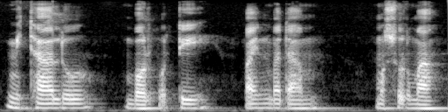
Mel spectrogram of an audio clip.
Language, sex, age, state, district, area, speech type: Assamese, male, 18-30, Assam, Udalguri, rural, spontaneous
